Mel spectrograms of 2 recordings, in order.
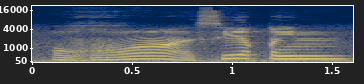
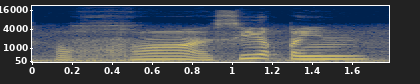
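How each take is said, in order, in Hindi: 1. पहला व्यंजन भारी, गोल और गले से निकला हुआ है। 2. पहला व्यंजन भारी, गोल और गले से निकला हुआ है।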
